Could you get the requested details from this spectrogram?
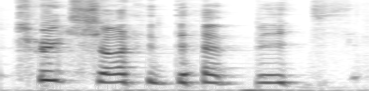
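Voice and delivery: wheezing through the words, slow and high; can barely talk for laughing. Real, not acted.

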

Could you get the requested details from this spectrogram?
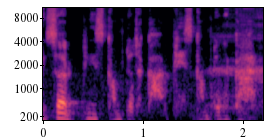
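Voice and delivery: hushed, secretive whisper. Retold or imitated. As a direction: whisper it so nobody else hears. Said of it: "He's, uh, telling silently".

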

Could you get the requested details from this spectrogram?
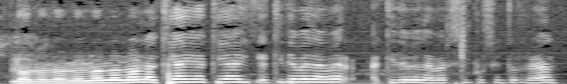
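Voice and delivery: high, eager rush of anticipation; excited. Real, not acted. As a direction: get worked up over a promising find. Cree haber hallado diamantes. (emocionado, con voz aguda)

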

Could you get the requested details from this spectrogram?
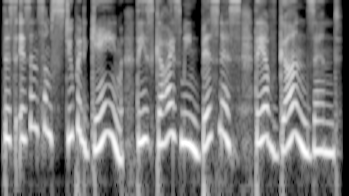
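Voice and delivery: high, loud, urgent warning; girl insisting the danger is serious; agitated Annie. Acted. Annie warns the kid.

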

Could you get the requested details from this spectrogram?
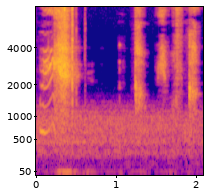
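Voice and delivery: breathless, slow, wheezing it out through laughter; laughed out of voice, barely voiced; wheezy laughing. Real, not acted. Streamer repeats the line while wheezing with laughter. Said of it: "I'm laughing".

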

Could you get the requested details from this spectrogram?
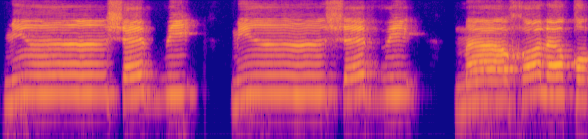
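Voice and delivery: slow, drawn-out tajweed chant; teacher reciting verse slowly; Quranic recitation. Shown as a demonstration. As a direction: recite it long and measured.

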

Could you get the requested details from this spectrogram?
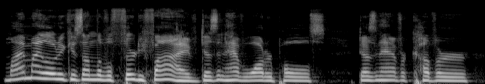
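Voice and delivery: ordinary talk, nothing marked

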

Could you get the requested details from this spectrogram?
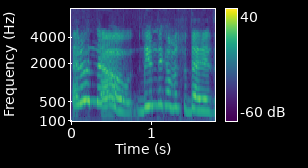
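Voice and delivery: high, loud frightened laughing; startled scream-laugh. Real, not acted. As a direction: shriek in nervous fright. Startled by a face.

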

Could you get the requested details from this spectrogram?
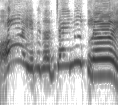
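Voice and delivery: high-pitched exclaimed yell; mock shout. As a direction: shout it up like a severed head on the floor. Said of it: "มันก็เลยตะโกนขึ้นมาว่า".

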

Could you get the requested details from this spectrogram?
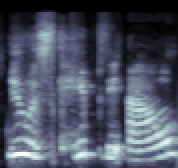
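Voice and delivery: high, loud overjoyed question; joyful cry. A narrator's reading. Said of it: "cried Stellaluna".

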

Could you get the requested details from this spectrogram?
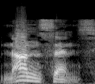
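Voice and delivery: high, loud angry shout. A narrator's reading. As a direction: snap it back at him. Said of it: "he shouted".

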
